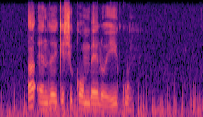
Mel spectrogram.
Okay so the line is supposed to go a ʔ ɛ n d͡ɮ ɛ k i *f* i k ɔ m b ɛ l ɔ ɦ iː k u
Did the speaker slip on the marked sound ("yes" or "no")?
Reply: yes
